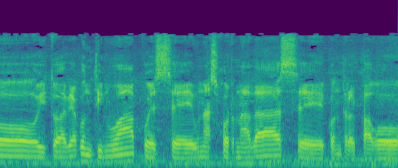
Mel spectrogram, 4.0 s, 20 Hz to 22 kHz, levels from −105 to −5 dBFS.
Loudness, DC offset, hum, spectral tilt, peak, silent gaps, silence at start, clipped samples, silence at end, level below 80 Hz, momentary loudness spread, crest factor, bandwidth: -20 LUFS; under 0.1%; none; -2 dB/octave; -4 dBFS; none; 0 s; under 0.1%; 0 s; -50 dBFS; 5 LU; 18 dB; 11 kHz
